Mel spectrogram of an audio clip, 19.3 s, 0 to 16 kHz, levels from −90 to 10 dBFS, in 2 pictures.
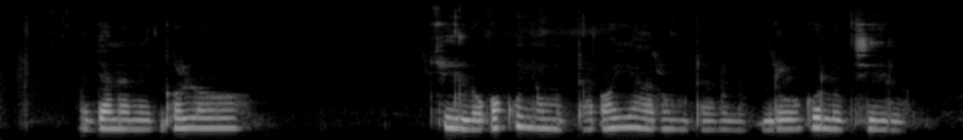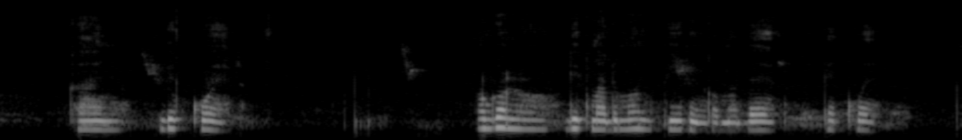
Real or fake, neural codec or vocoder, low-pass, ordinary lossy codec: real; none; 14.4 kHz; none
